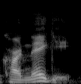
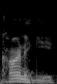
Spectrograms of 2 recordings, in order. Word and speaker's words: Carnegie: ago about uh apparently his name is pronounced Andrew Carnegi. It's not Carnegie like I thought all these years.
